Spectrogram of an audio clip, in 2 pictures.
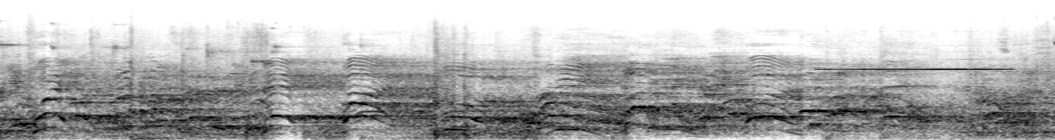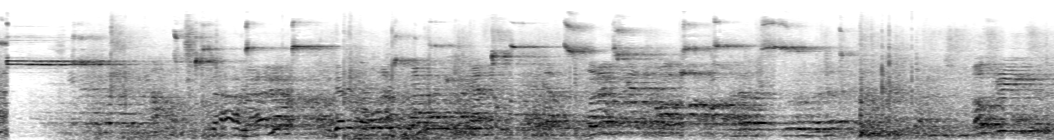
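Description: Live game sound from a pickup-style basketball game in an echoing gym: players' and onlookers' voices calling out over a basketball bouncing on the hardwood. About halfway through, the sound breaks off abruptly and picks up again.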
